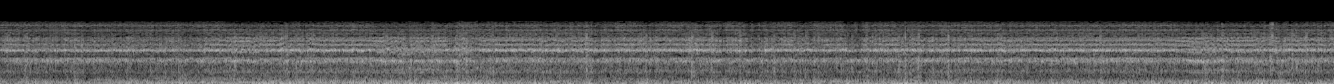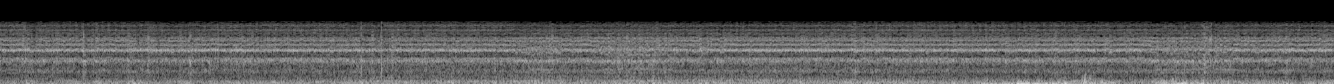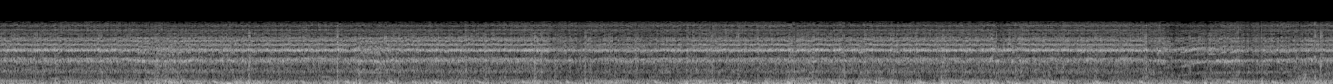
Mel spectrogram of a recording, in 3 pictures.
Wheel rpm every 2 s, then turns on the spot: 160, 160, 160, 160, 160, 160, 160, 160, 160, 160, 160, 160, 160, 160, 160, 160, 160, 160, 160, 150.
none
